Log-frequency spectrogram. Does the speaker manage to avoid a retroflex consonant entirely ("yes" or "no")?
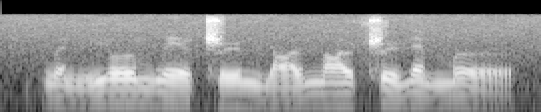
no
